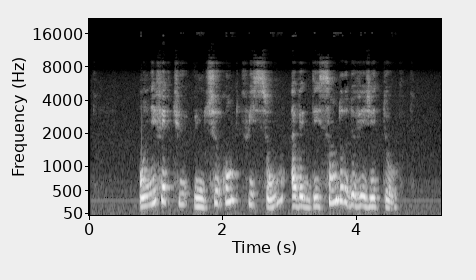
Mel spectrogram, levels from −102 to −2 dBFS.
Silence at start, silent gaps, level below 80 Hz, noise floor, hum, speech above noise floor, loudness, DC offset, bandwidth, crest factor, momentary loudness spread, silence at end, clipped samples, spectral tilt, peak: 0.75 s; none; -54 dBFS; -53 dBFS; none; 36 dB; -18 LUFS; under 0.1%; 9.2 kHz; 16 dB; 8 LU; 0.65 s; under 0.1%; -6.5 dB/octave; -2 dBFS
